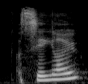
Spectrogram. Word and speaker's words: Coelho: Oh, sorry, did I say that book was The Alchemist by Paul, I think it's pronounced Coelho, Paulo Coelho. So P-A-U-L-O, and then his last name is C-O-E-L-H-O.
